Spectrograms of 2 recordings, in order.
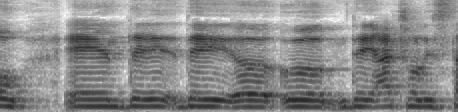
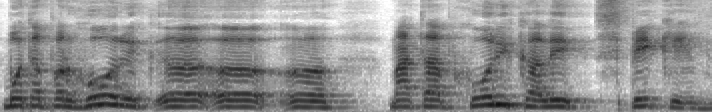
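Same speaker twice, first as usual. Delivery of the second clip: normal talking voice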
